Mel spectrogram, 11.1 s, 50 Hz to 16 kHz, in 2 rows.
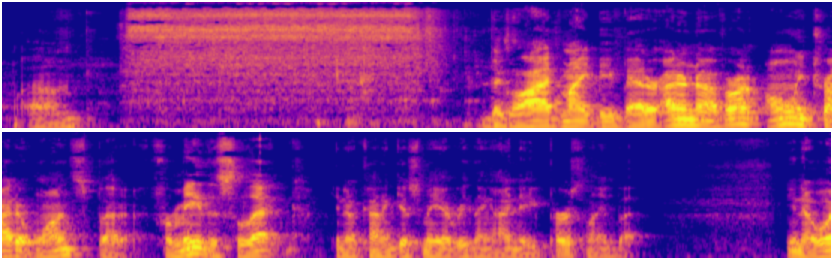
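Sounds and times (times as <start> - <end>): tap water running: 0.5 - 3.9.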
